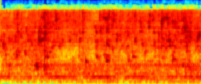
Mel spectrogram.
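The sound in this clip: Running tap water as sticky dough is washed off hands, a faint, steady hiss of flowing water without any talk.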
